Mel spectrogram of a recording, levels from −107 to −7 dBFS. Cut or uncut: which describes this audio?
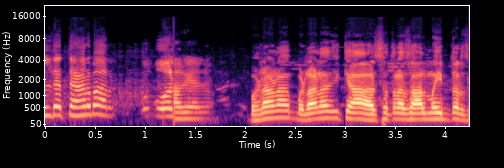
cut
